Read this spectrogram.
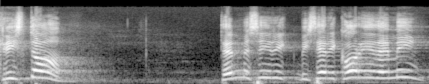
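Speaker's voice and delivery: put-on beggar's voice, loud, high, pleading shout. Retelling a Bible story, voicing the beggar's cry: acting out a beggar shouting. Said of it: "el mendigo empieza a gritar".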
